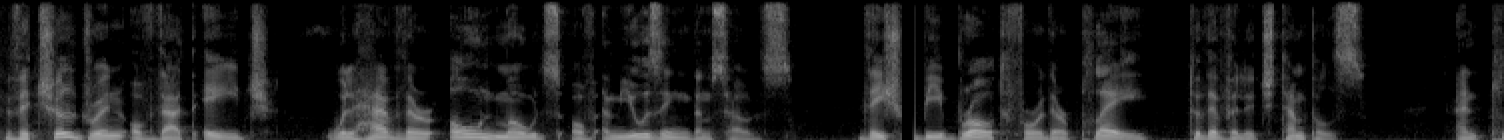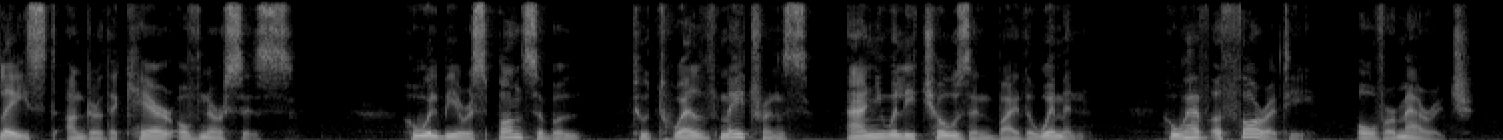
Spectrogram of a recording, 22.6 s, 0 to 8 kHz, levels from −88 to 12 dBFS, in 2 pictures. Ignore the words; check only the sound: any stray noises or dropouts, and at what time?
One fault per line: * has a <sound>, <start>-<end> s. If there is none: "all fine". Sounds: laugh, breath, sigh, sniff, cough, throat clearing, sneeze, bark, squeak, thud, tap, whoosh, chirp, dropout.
* has a dropout, 6.8-6.9 s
